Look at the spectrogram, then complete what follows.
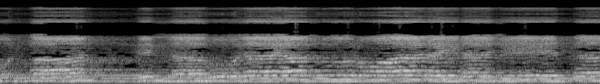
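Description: Choir singing Byzantine chant in Arabic: a melody line moving over a steady held low drone note (the ison).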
